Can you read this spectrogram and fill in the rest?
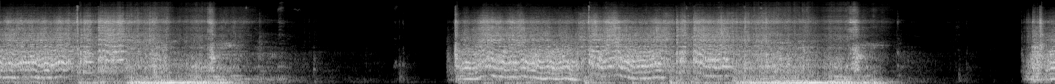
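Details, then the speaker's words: Ford 302 V8 in an 1984 Mazda RX-7 with C4, sat 9 months; ignition timing being slowly advanced toward the sweet spot. Engine catches, runs unevenly a few seconds, dies, restarts twice: rough running and stalling before it finally runs. "all right so I'm slowly advancing the ignition timing and we're just going to keep going at this till we find The Sweet [Music] Spot"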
